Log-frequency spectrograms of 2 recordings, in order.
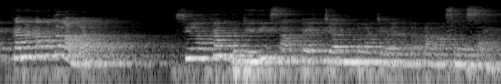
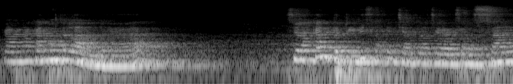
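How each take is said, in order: First: Karena kamu terlambat said with a falling, firm tune; a hint of a stern punishing teacher; punishing intonation. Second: Karena kamu terlambat said with gentle rises so it sounds less punishing; mildly gentle rising delivery of a punishment; soft rising intonation. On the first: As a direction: deliver the sentence as a firm penalty. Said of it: "posisinya adalah sekarang sebagai penghukum". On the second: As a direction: soften the punishment with a lilting tune. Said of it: "Seakan-akan bukan menghukum, gitu, karena intonasi". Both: Shown as a demonstration.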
